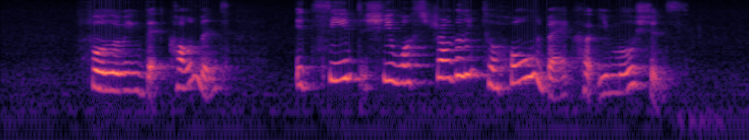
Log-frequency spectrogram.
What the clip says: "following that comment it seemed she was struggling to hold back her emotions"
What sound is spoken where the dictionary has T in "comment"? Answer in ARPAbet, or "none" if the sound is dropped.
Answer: T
